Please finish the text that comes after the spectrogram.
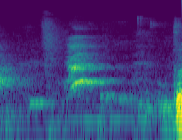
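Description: At a wedding party game, a person imitates a dog with short vocal yips and a bark-like cry, brief and close, ending in a sharp burst.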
